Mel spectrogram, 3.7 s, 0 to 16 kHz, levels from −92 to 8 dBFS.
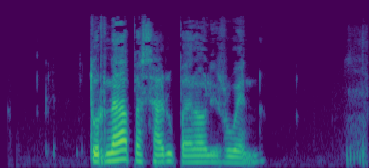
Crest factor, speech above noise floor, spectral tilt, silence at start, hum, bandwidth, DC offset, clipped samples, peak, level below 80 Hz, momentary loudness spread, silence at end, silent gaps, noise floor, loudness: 22 dB; 53 dB; -6 dB/octave; 0.9 s; none; 11 kHz; under 0.1%; under 0.1%; -2 dBFS; -64 dBFS; 12 LU; 1.15 s; none; -74 dBFS; -22 LUFS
